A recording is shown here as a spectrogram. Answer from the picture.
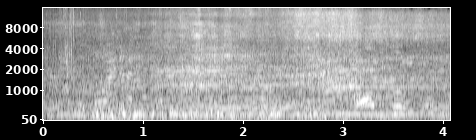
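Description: BMW M2 (F87) safety car's 3.0-litre turbocharged inline-six idling at the tailpipes with a steady low hum, with people talking in the background.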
